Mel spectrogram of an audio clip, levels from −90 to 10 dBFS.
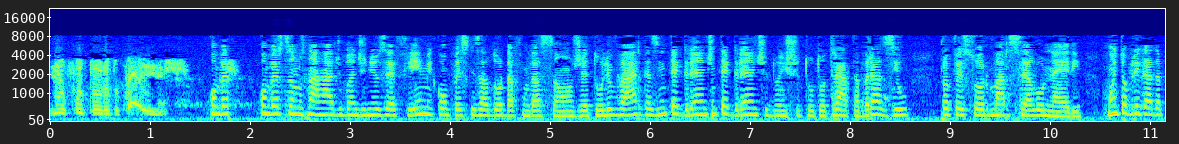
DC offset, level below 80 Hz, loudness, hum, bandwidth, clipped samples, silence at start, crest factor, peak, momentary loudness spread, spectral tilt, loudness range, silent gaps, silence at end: under 0.1%; -48 dBFS; -28 LUFS; none; 8.8 kHz; under 0.1%; 0 s; 14 dB; -14 dBFS; 5 LU; -4 dB/octave; 1 LU; none; 0 s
